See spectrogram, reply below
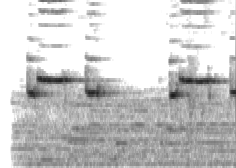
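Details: Whiteface Lutino cockatiel giving clear whistled notes, each starting with a short lower note and then sliding up to a sustained tone. The phrase comes three times, with a soft hum in the background.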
